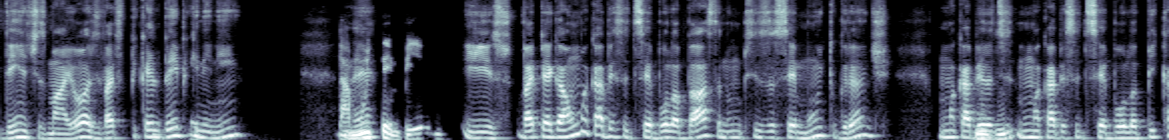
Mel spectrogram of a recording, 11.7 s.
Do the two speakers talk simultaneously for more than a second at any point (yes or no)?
no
